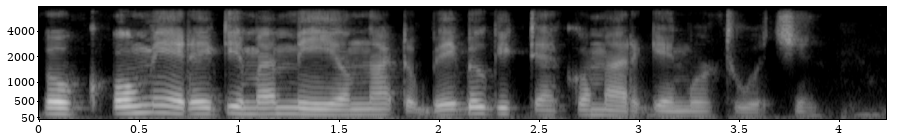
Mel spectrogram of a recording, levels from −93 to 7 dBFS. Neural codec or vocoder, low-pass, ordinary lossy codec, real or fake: codec, 24 kHz, 0.9 kbps, WavTokenizer, small release; 7.2 kHz; none; fake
